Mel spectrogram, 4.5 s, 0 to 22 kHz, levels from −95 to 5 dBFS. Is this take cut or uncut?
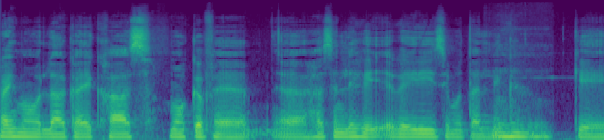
uncut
